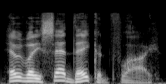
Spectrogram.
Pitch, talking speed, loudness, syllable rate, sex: 120 Hz, 180 wpm, -13 LUFS, 6.5 syllables/s, male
